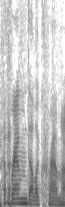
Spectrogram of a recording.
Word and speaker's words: crème de la crème: So don't worry about how you pronounce it. In English, we just say crème de la crème.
